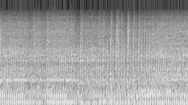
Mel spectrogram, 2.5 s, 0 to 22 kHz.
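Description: KTM TE300 two-stroke dirt bike engine lugging low in the revs, then pulling itself out on throttle, a steady loud close-up engine drone throughout.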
